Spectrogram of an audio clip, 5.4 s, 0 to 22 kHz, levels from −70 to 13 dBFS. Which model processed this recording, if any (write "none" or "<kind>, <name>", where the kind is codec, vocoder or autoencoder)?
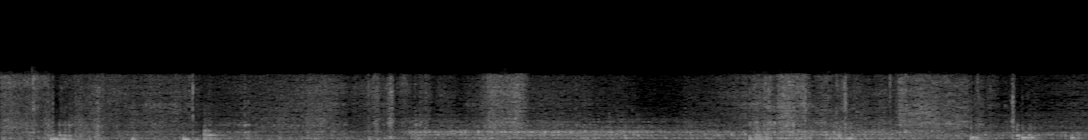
none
